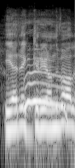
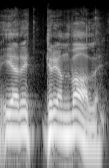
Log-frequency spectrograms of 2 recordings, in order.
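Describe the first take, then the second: First: The name is said with Swedish pronunciation. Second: The name is said with English pronunciation.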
